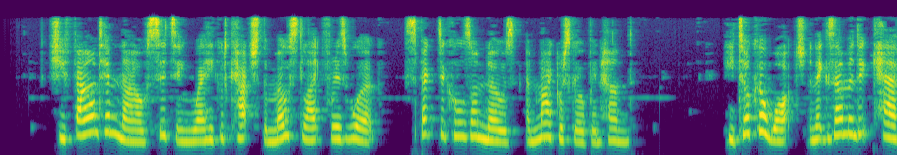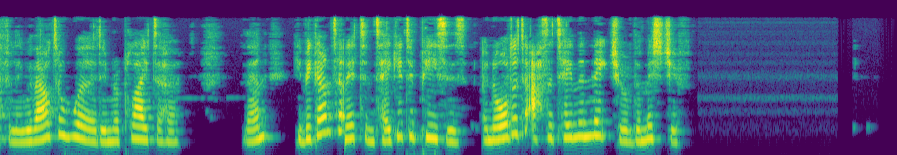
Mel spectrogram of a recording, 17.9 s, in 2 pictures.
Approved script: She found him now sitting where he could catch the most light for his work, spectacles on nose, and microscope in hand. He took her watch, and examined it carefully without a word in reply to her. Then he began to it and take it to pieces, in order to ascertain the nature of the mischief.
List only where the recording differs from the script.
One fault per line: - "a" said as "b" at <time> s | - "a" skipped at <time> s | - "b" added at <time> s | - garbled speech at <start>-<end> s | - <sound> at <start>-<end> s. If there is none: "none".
none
